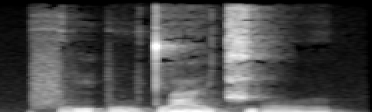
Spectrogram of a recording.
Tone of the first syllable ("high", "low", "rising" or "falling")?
rising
